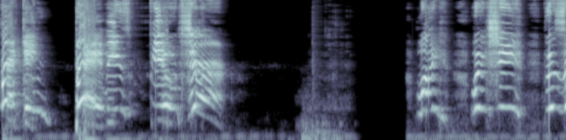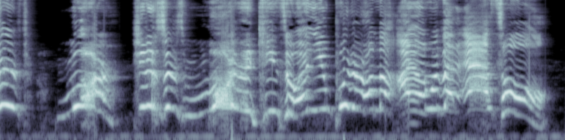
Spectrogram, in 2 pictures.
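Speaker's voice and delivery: high, impassioned outcry; upset, angry rant. Real, not acted. Upset rant defending the character.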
